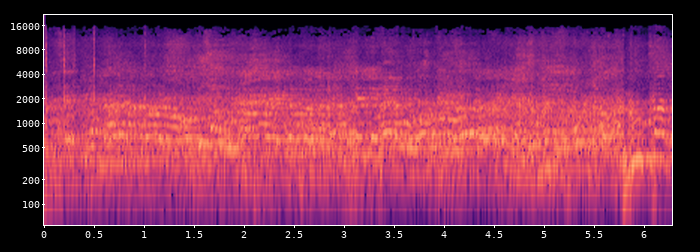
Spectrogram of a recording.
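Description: Many voices talking at once in a large, reverberant hall: steady crowd chatter.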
